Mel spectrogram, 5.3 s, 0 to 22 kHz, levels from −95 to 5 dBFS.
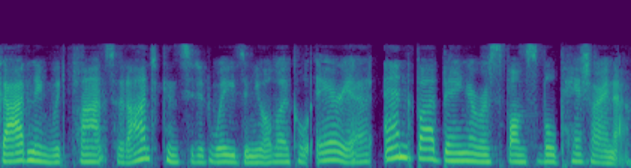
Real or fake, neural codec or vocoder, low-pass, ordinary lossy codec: fake; codec, 16 kHz, 1.1 kbps, Voila-Tokenizer; 7.2 kHz; AAC, 32 kbps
